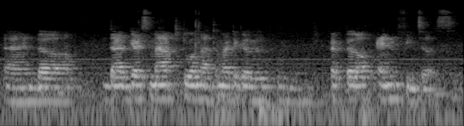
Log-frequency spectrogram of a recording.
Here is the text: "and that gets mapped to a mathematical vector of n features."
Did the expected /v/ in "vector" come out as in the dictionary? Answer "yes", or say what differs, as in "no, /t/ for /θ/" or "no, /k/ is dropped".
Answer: no, /f/ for /v/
